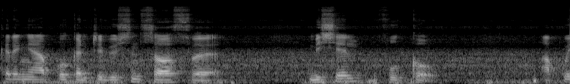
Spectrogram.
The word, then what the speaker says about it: Foucault: फूको FOUCOULT, बट लेकिन उसको French में फूको बोलते हैं, तो हम वैसे ही प्रोनाउंस करेंगे जैसे उनका नाम है, वैसे ही उच्चारण करेंगे, फूको।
